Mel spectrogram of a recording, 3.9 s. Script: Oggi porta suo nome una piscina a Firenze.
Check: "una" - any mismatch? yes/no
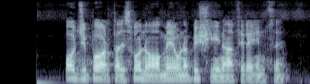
no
